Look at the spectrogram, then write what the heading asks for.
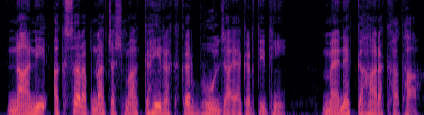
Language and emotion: Urdu, neutral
